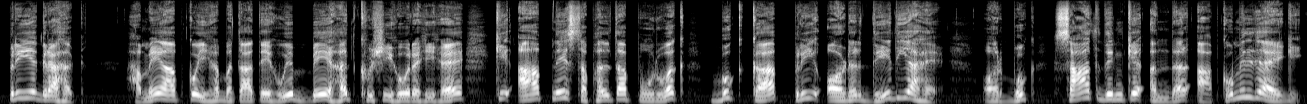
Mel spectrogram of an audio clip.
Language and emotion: Hindi, happy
